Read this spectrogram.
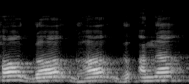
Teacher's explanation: इनका उच्चारण स्थान कंठ से होता है।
